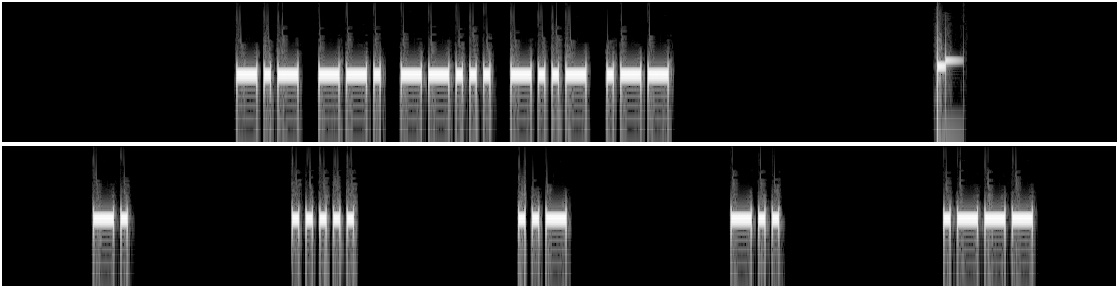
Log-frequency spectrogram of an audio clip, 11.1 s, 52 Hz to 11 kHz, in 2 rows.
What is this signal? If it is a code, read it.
Morse code, heard as a keyed tone, about 36 wpm, spaced as for 15 wpm, 700 Hz. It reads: KG7XW N5UDJ
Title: USA Call Signs - 5 Characters - 8x Character Spacing - 35wpm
